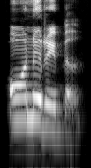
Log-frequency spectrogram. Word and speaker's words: honorable: his activities arouse suspicion now this word is pronounced as honorable your at is a silent now if it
